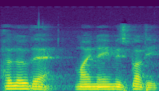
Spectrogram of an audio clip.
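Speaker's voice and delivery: british-accented computer voice, synthetic sounding. Demonstrating the second version of the assistant's voice: British accent text-to-speech. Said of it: "and he had a British accent".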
